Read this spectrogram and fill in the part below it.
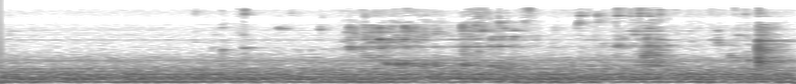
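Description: Liquid pours from a glass bottle into a glass.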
